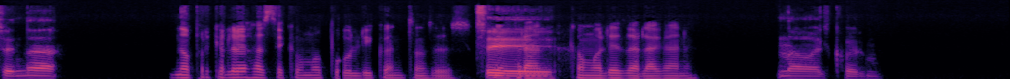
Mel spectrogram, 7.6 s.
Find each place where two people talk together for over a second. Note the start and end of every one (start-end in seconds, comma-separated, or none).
none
